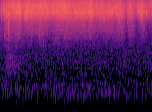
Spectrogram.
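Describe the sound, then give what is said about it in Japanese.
Steady, continuous shower spray with a broad hiss, running water pouring and splashing without pause as foam is rinsed off the body, including the soles of the feet; no speech. “体もしっかり泡残りがないようにと、足の裏の泡もちゃんと落として、お待たせ、洗い終わったよ。”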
